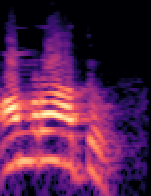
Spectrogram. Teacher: এখানে যে মাঝখানে যে এই যে হামজাটি রয়েছে এটি উচ্চারণ হচ্ছে না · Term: হামজাতুল ওয়াসলি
